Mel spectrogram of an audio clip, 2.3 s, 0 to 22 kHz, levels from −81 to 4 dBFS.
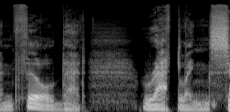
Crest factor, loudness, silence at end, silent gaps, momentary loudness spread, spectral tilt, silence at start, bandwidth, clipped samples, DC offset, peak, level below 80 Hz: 18 dB; -22 LUFS; 0 s; none; 20 LU; -3.5 dB/octave; 0 s; 19 kHz; under 0.1%; under 0.1%; -4 dBFS; -34 dBFS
